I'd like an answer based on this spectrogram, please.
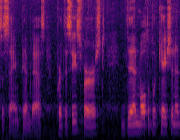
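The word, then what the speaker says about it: PEMDAS: and subtraction are done so you pronounce it Pim Das in some languages there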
